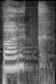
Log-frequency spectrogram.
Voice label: "parakh", Punjabi

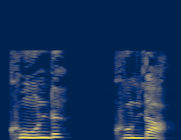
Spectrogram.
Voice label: "khoond", Punjabi

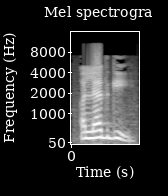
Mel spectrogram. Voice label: "aledhgi", Punjabi; ਅਲਹਿਦਗੀ

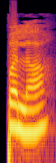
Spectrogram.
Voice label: "bhalaa", Punjabi

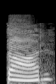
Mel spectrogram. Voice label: "dhaar", Punjabi; ਧਾਰ

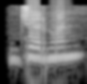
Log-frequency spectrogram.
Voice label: "german", Punjabi; ਜਰਮਨ; جرمن; noun, masculine; German (citizen); noun, feminine; German (language); adjective

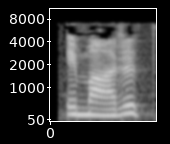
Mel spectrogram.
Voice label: "emarrut", Punjabi

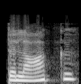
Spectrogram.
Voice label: "talaak", Punjabi; ਤਲਾਕ

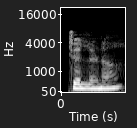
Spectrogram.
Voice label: "challna", Punjabi; ਚੱਲਣਾ

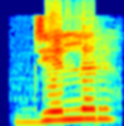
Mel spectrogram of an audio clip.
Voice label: "jailer", Punjabi

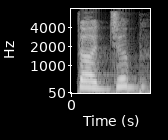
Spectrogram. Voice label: "tajab", Punjabi; ਤਅੱਜਬ

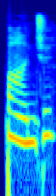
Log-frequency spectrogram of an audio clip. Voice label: "bhaanj", Punjabi

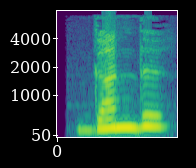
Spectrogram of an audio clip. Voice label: "gandh", Punjabi

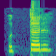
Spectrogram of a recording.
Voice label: "uttar", Punjabi

